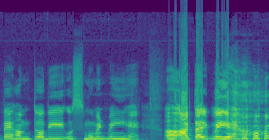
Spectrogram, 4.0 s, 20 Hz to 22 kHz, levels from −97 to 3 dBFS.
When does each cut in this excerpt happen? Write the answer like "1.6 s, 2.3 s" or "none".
none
